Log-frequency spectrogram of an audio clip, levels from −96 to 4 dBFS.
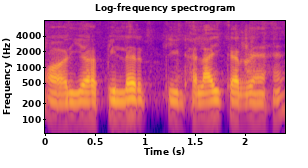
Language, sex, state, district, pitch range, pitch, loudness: Hindi, male, Chhattisgarh, Rajnandgaon, 110-115 Hz, 115 Hz, -17 LUFS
